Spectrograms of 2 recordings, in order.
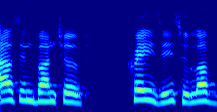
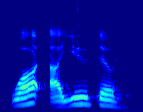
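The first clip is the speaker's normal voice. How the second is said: scornful, sneering, contemptuous, scoffing tone; 8 semitones lower, 5 dB quieter than usual. Retelling how people mock someone called by god: imitating a contemptuous scoff. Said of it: "they scoff contemptuously".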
